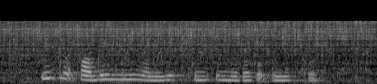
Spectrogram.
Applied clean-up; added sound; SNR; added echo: none; Sink (filling or washing); -1 dB; none.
